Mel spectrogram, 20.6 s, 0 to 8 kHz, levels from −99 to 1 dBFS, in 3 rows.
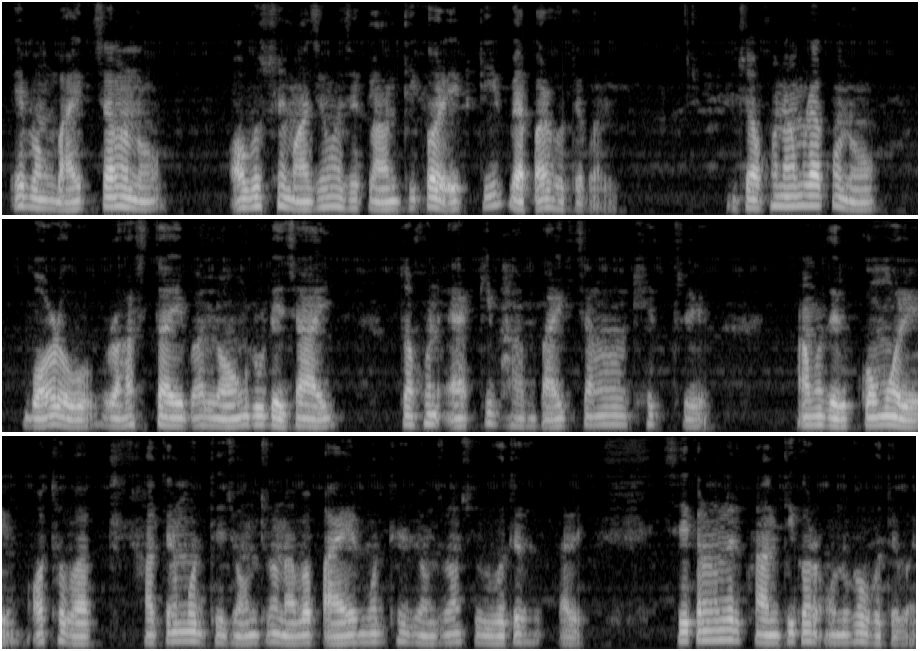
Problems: none marked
